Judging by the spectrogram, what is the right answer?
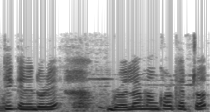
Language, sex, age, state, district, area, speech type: Assamese, female, 18-30, Assam, Dhemaji, urban, spontaneous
